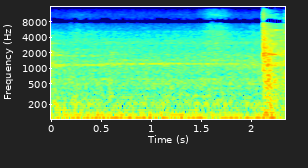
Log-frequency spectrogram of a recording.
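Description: Steady low rumble and hum of gym room noise, with a faint steady high tone running through it. No clank of the weights or other distinct event.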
